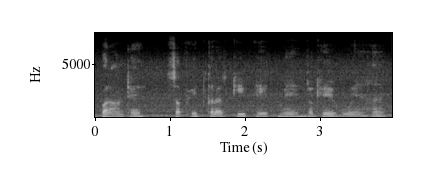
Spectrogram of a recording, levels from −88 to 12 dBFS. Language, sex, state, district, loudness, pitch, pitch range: Hindi, male, Uttar Pradesh, Lalitpur, -23 LUFS, 120 Hz, 110-130 Hz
